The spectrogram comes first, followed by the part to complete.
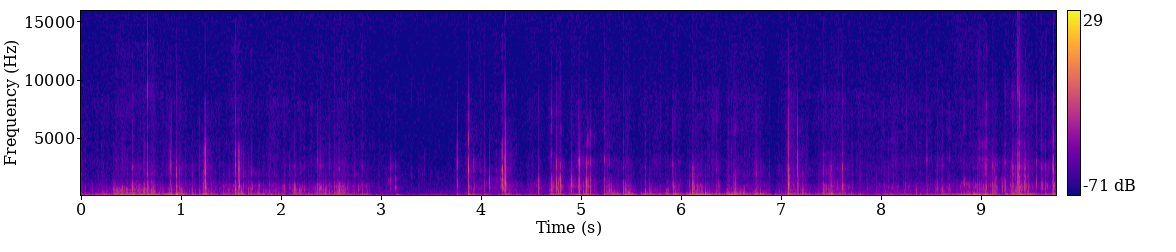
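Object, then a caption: Padded faux leather laptop sleeve with textured scales. Long acrylic nails scratch and tap the textured scales of a padded, iridescent holographic faux leather laptop sleeve with a snakeskin texture, held close in front of the mic. A steady, crackly scratching is heard, broken by short, sharp taps and bright clicks. It carries a heavy low rumble throughout and briefly thins out around three seconds in.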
